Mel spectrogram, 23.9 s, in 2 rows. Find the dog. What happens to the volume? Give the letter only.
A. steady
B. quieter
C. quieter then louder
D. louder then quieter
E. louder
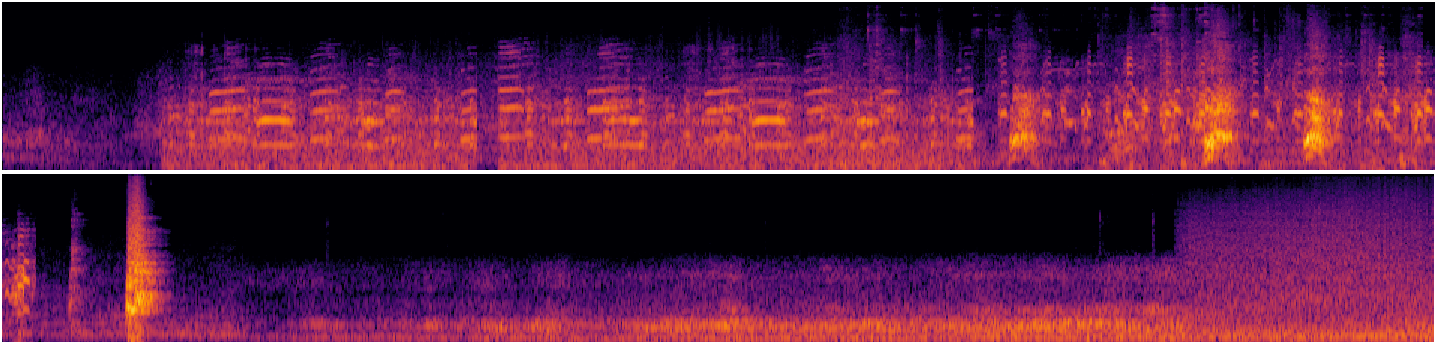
D.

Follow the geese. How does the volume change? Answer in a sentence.
The volume of the geese stays about the same.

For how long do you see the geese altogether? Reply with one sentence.
The geese can be heard for 11 seconds in total.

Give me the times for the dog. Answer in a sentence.
You can hear the dog from 6.8 to 13.2 s.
